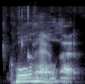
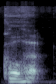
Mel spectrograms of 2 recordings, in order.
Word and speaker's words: Kohlhepp: Todd Kohlhepp. Kohlhepp.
